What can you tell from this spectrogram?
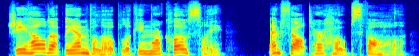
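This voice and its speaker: A woman reading a novel aloud as an audiobook narrator, with expressive storytelling. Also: medium pitch, normal speed, gravelly, no echo, studio quality. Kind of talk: scripted narration.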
